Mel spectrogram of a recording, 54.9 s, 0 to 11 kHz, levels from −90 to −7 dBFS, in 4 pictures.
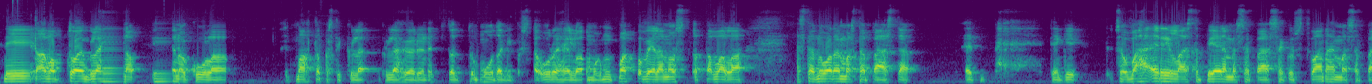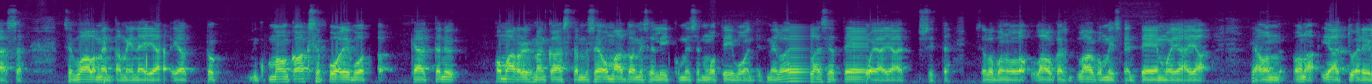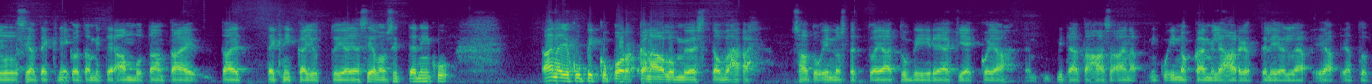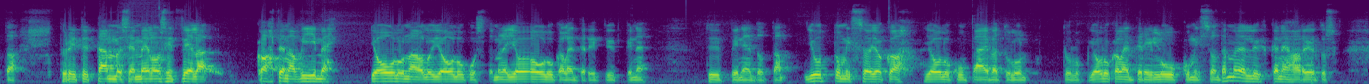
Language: Finnish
